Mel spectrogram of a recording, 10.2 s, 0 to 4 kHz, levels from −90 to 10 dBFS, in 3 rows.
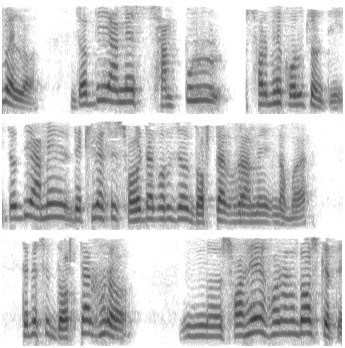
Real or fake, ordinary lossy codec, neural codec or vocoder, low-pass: fake; MP3, 24 kbps; codec, 16 kHz in and 24 kHz out, 2.2 kbps, FireRedTTS-2 codec; 3.6 kHz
